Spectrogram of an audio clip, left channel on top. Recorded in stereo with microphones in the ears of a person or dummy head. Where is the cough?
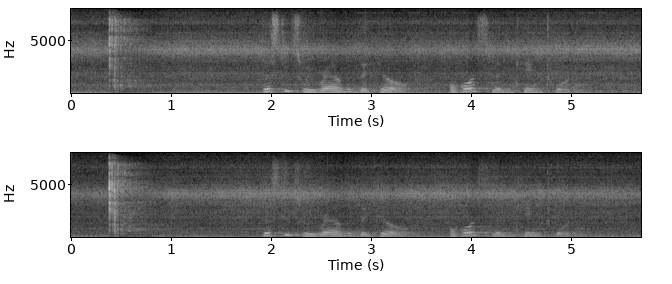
No cough in this recording.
